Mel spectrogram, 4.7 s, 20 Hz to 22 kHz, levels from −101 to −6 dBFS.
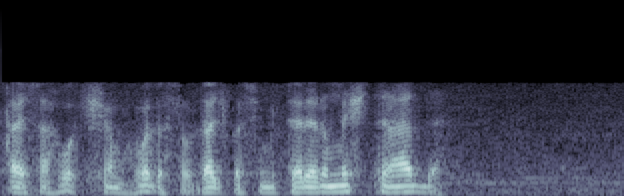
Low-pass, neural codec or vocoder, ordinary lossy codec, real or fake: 7.2 kHz; none; AAC, 16 kbps; real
